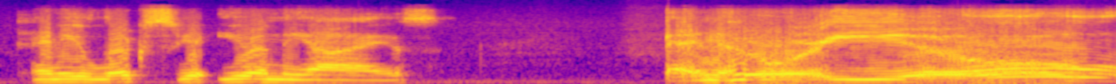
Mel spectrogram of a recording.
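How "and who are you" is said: very slow, strained, each word dragged through gritted teeth. Game narrator voicing the wounded Grimbo facing the player, gritting through the pain. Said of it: "gritting his voice through the pain".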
